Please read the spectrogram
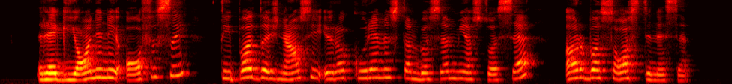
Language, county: Lithuanian, Vilnius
